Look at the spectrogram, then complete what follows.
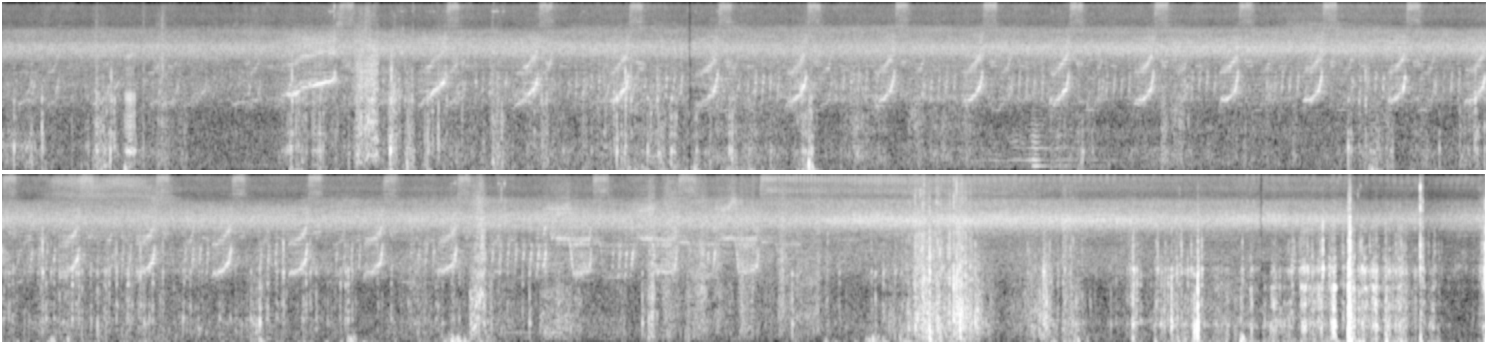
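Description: Footsteps crunching on a dirt trail, about two steps a second, over a steady high drone of insects. A few louder knocks and handling noises come near the end.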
